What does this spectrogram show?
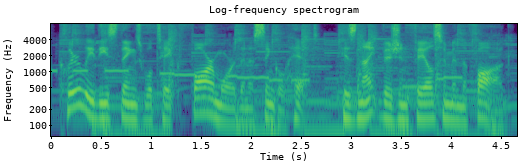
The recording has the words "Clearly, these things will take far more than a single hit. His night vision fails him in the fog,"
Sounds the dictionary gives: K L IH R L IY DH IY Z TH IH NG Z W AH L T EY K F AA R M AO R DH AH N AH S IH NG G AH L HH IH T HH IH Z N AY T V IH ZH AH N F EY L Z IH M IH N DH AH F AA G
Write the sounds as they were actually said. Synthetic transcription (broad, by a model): K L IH R L IY DH IY Z TH IH NG Z W AH L T EY K F AA R M AO R DH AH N AH S IH NG G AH L HH IH T HH IH Z N AY T V IH ZH AH N F EY L Z IH M IH N DH AH F AA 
